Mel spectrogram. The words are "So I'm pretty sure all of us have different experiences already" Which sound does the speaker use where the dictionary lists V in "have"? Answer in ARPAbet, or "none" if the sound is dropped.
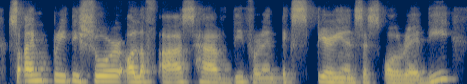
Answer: V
